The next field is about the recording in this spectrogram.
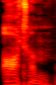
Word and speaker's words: autumn: I say autumn. – Wow. Fancy. – I would like to say autumn. I'd like to pronounce the N, because that's how much I love the autumn.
